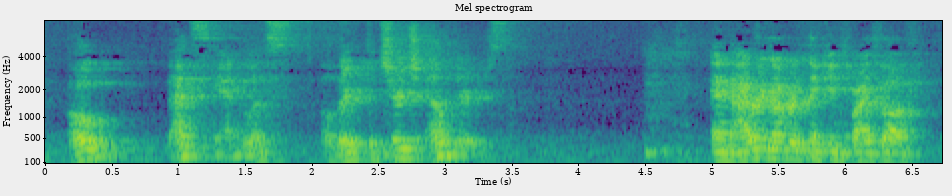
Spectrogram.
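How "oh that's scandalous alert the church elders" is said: dry, tongue-in-cheek sarcastic remark. Retelling a line from an episode of Friends: sarcastic Phoebe imitation. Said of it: "Phoebe sarcastically said".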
